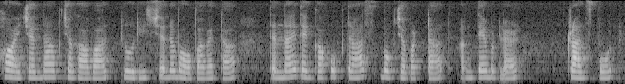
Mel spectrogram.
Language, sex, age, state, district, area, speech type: Goan Konkani, female, 18-30, Goa, Sanguem, rural, spontaneous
